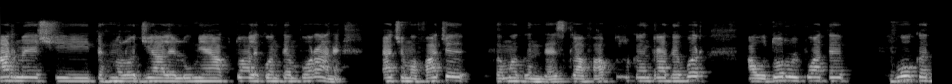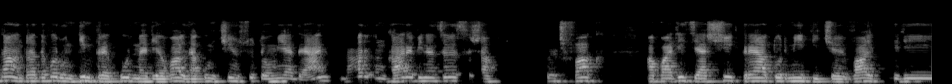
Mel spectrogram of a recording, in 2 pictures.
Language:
Romanian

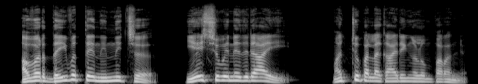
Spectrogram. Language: Malayalam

